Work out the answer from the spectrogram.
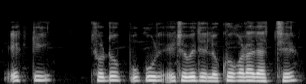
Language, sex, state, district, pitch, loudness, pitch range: Bengali, male, West Bengal, Alipurduar, 175 Hz, -15 LUFS, 170-185 Hz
